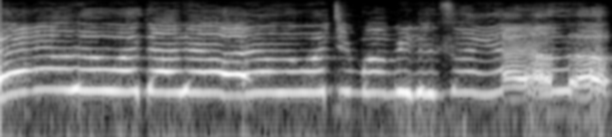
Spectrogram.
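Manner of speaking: desperate, tearful, very high crying voice. Retelling being pulled from a car at gunpoint: retelling own crying. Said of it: "I am crying".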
